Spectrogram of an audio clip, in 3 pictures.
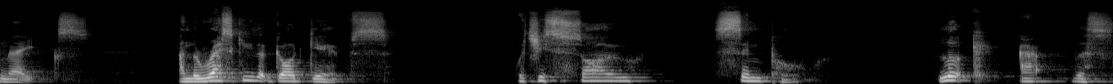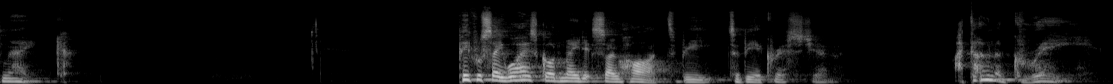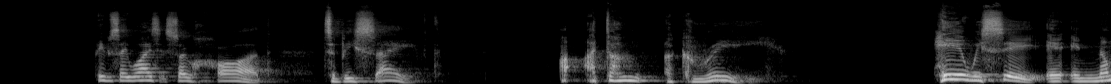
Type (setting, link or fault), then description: setting, large echoing room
